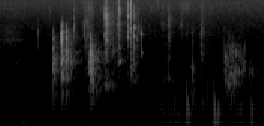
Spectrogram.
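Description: Someone takes a quiet sip of a drink, a few soft wet slurping and swallowing sounds over under two seconds, with no talking.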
